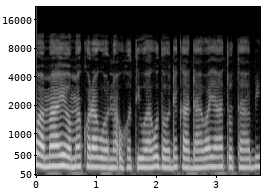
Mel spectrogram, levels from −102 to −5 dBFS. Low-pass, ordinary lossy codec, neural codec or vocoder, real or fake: none; none; none; real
